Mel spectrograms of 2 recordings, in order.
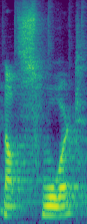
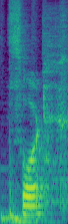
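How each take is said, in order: First: A w sound is heard after the s. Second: The w after the s is silent. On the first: This is how the speaker used to say it. The speaker calls it wrong. "as I used to say it" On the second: This is how the speaker says it now. The speaker calls it right. "I'm actually saying it right now, right?"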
